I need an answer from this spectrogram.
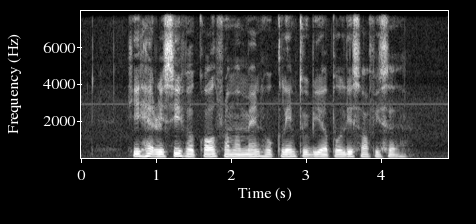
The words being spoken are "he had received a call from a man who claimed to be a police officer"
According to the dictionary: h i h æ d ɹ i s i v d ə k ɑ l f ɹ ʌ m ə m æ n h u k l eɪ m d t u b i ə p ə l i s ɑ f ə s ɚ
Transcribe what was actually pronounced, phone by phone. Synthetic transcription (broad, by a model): h i h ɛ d ɹ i s i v ə k ɑ l f ɹ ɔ m ə m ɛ n h u k l eɪ m t u b i ə p ə l i s ɑ f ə s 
